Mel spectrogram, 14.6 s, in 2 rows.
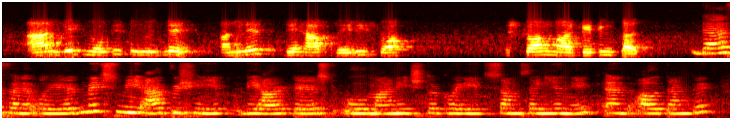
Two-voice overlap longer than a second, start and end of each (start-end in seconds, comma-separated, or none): none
